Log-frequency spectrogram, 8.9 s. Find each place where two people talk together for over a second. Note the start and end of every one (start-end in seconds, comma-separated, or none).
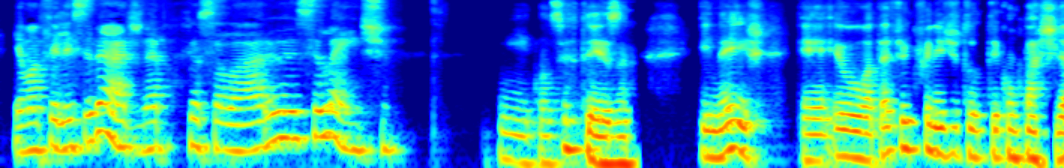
none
